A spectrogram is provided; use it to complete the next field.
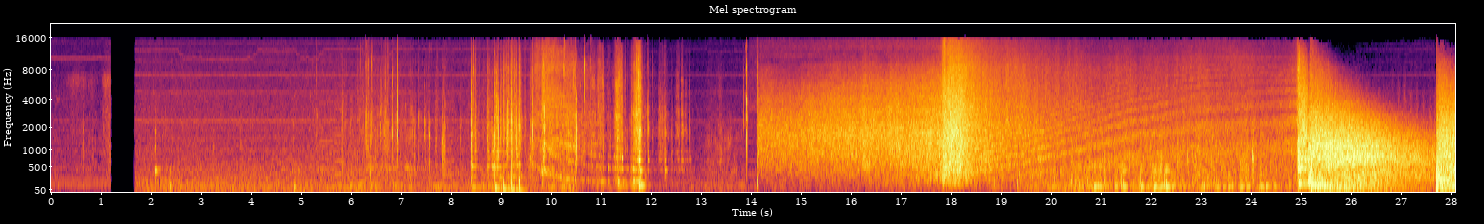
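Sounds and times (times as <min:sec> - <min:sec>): fuse hissing: 0:05.2 - 0:12.4, 0:14.1 - 0:25.2
paper rustling: 0:05.9 - 0:12.8
knocks and scrapes: 0:06.3 - 0:12.8.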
